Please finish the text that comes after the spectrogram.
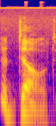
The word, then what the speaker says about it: adult: according to every dictionary the word adult is pronounced with the accent on the second syllable and conversely that controversy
